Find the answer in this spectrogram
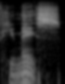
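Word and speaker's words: ἡμᾶς: Combining these sounds, then we have humace.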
